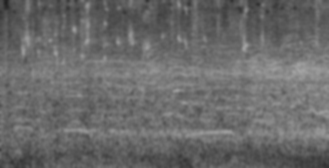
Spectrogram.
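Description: Steady arena crowd noise, with a basketball bouncing on a hardwood court during live play.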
